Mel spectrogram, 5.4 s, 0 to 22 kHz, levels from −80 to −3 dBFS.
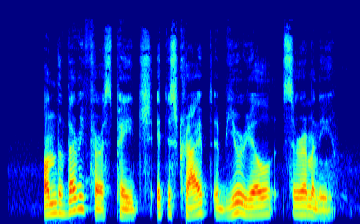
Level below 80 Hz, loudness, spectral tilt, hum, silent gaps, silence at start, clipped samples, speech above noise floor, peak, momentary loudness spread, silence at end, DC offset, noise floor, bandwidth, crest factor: -72 dBFS; -24 LUFS; -5.5 dB/octave; none; none; 0.65 s; under 0.1%; 41 dB; -2 dBFS; 10 LU; 0.4 s; under 0.1%; -64 dBFS; 15 kHz; 22 dB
